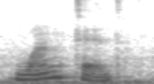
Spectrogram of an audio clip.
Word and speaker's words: wanted: The verbs in column number 3, they receive the pronunciation ud. In other words, you pronounce the E sound. So the original verb is want. So in the past we say wanted.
